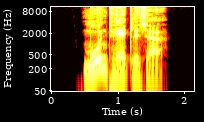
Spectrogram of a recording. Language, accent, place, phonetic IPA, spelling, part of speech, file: German, Germany, Berlin, [ˈmoːnˌtɛːklɪçɐ], montäglicher, adjective, De-montäglicher.ogg
- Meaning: inflection of montäglich: 1. strong/mixed nominative masculine singular 2. strong genitive/dative feminine singular 3. strong genitive plural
